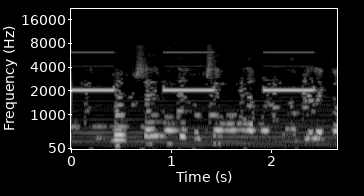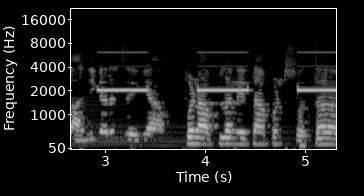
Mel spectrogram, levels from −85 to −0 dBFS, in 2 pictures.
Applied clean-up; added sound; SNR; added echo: classical method spectral subtraction.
